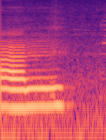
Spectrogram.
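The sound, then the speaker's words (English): A single drawn-out meow from a cat named Cubby, fairly loud, holding a steady tone for about half a second before cutting off into quiet background noise. “She wants to be included.”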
